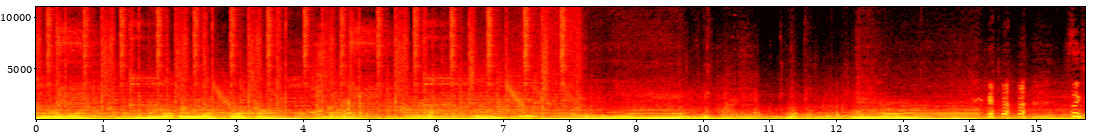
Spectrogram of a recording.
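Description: BMW E36 drifting, its engine revving up and down in repeated surges with tire squeal, loud and close throughout as it transitions through turns.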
